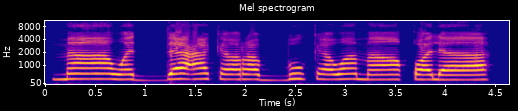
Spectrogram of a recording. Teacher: وما قلا، یہاں کلمت قلا میں یہاں حرف القاف ہے، قاف کی ادائیگی زبان کے جڑ اور تالوں کے نرم حصے سے ہے اور قاف حروف تفخیم میں سے بھی ہے، لہذا اسے بھاری آواز میں پڑھنا ہے۔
